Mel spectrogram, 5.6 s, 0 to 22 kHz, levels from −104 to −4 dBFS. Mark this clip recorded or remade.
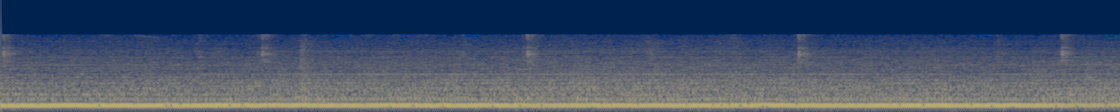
remade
